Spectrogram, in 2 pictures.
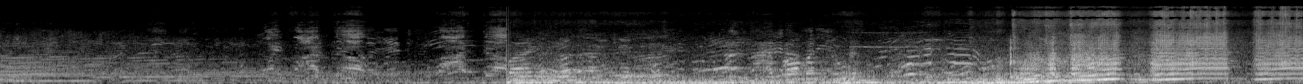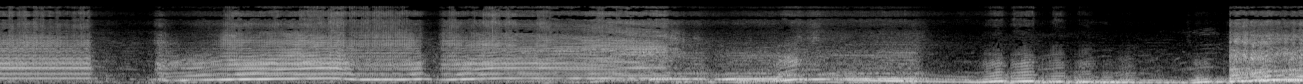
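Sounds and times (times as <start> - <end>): car engine revving: 9.7 - 26.0.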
